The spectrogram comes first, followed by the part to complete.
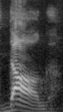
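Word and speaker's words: דג: Dog, I think the word for fish is dog.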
